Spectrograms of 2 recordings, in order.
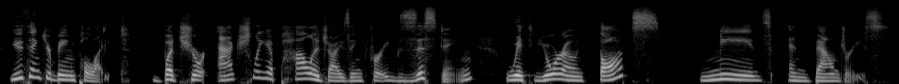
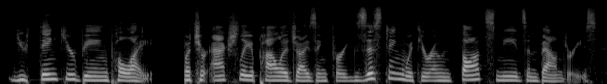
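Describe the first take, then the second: First: It is said slowly. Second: It is said at a normal pace.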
